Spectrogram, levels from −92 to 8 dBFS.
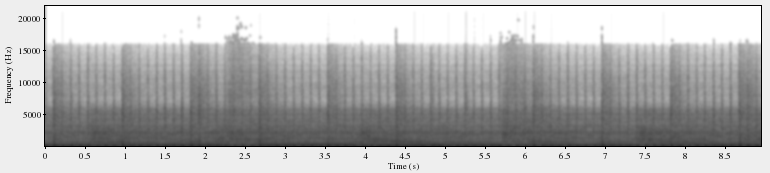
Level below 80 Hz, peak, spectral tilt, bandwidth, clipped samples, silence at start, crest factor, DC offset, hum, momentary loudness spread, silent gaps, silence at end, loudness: -10 dBFS; 0 dBFS; -5 dB/octave; 15.5 kHz; under 0.1%; 0 s; 8 dB; under 0.1%; none; 1 LU; none; 0 s; -10 LUFS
